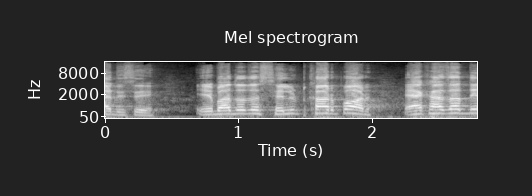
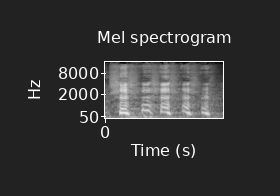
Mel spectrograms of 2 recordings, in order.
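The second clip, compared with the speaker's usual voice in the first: high giggle; 6 semitones higher, 8 dB quieter than usual. Acted. Laughs at insult joke.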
